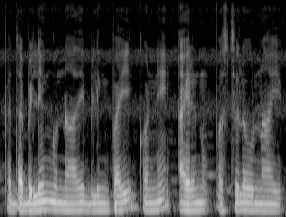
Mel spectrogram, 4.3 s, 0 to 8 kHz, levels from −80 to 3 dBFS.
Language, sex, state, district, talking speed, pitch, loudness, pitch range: Telugu, male, Telangana, Mahabubabad, 125 wpm, 100 Hz, -20 LUFS, 95-105 Hz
